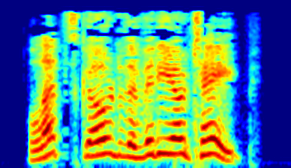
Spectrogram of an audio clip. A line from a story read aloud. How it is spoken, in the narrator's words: he yelled cheerily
